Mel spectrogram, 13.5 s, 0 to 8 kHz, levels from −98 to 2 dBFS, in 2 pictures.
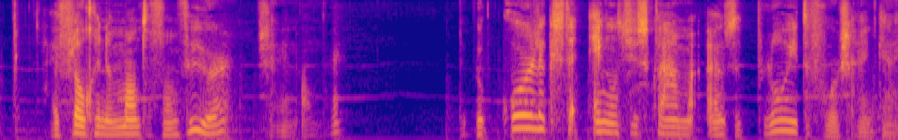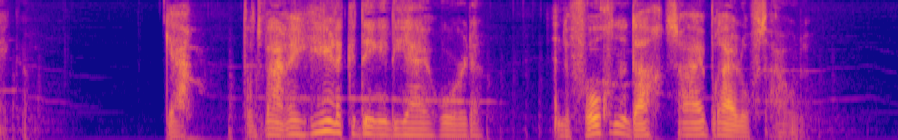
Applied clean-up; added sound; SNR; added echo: neural mask model RNNoise.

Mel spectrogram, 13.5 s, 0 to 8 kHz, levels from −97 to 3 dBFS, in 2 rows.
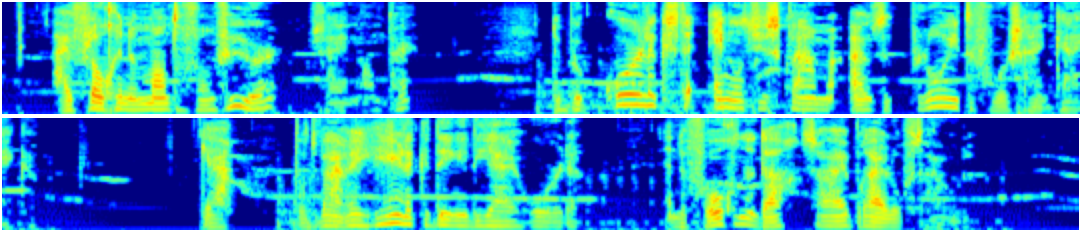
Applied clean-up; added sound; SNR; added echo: classical method spectral subtraction.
